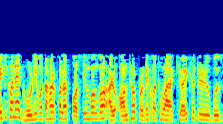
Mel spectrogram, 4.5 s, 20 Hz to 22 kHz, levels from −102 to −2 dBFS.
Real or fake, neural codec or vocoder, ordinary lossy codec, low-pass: real; none; none; 3.6 kHz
